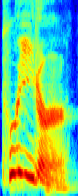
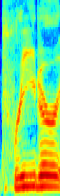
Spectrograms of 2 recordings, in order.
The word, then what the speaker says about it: praetor: First up, praetor, he calls it preter.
